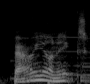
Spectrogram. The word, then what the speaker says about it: baryonyx: barianics baryonyx x how do you say that again ba re on x baryonyx grew to be longer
